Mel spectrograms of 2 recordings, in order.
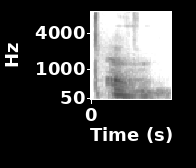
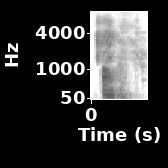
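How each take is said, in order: First: The word ends with a voiced V sound. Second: The word ends with a voiceless F sound. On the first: The speaker calls it right. "V sound එකක් තියෙන" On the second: The speaker calls it wrong. "not of"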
